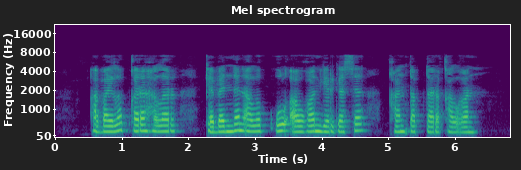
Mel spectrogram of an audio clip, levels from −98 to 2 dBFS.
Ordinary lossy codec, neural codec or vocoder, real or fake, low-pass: AAC, 32 kbps; none; real; 7.2 kHz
